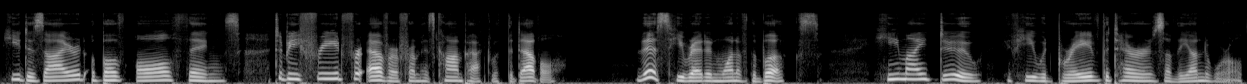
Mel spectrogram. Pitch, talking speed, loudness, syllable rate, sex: 180 Hz, 170 wpm, -18 LUFS, 4.5 syllables/s, female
